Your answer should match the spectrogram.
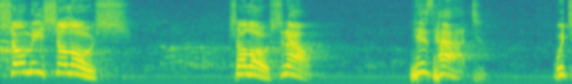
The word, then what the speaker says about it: shalosh: Shalosh. Show me shalosh.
